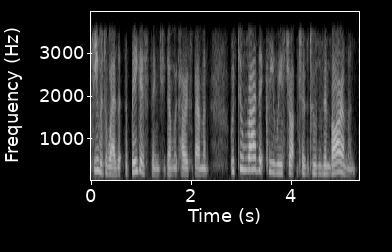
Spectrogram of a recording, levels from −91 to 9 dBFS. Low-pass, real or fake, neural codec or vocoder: 3.6 kHz; fake; codec, 16 kHz, 1.1 kbps, Voila-Tokenizer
